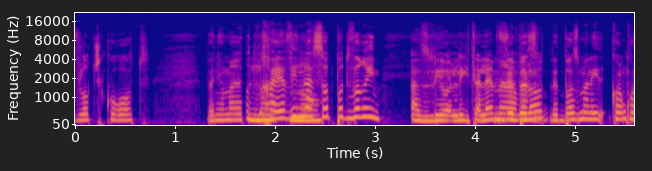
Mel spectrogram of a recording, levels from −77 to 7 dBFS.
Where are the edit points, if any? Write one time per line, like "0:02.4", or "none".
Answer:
0:01.7
0:04.7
